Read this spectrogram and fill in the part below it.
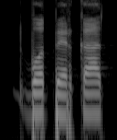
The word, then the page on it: bot: mpur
